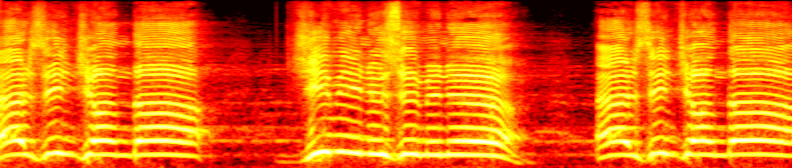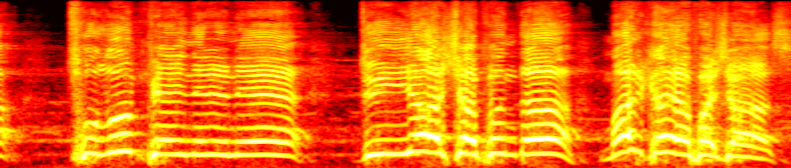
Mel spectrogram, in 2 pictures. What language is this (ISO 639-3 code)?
tur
